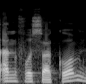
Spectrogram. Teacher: sama seperti Kemudian berfalikum pada lafal anfusakum bacaan anfusakum di sini ada huruf nun yang ia tidak berharakat maka kita hukumnya dengan nun sukun Kemudian bertemu setelahnya huruf Fa maka suara nunnya disamarkan kepada huruf Fa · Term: ikhfa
